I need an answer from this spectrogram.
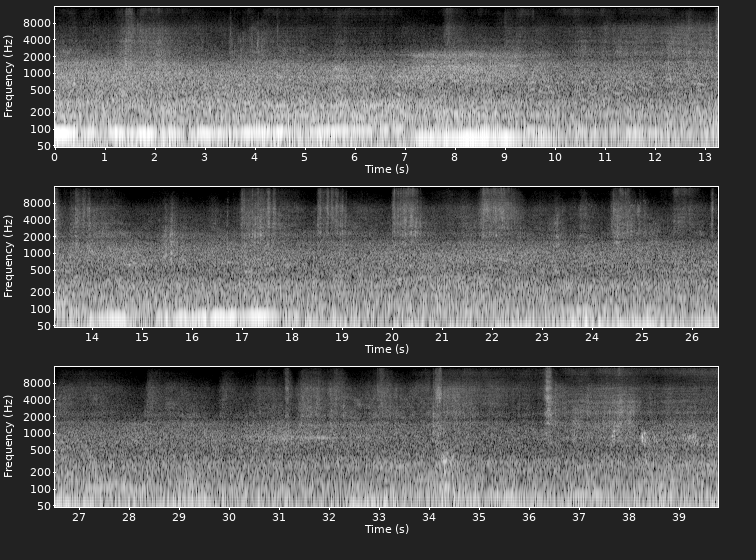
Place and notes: lisbon, av. da liberdade - workers cleaning street
workers cleaning street and walkways with water at night.
Lisbon, Portugal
